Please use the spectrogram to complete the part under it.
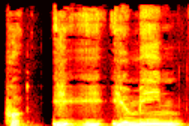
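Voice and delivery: high, stammering disbelief; shocked stammer. Acted. Son grasps that the donkey may be killed, shocked stammer. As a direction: stumble over the words as the awful truth dawns.

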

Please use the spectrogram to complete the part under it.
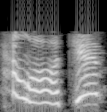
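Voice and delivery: granny voicing her false teeth, squeaky. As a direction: make the dentures talk in a squeak. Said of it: "in the squeaky voice she always used for the teeth".

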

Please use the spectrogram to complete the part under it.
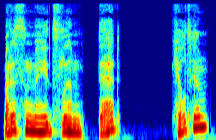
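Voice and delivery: the truth hits him; horrified disbelief. A narrator's reading. Length realises Slim was killed.

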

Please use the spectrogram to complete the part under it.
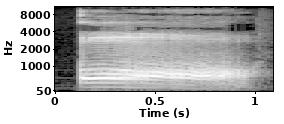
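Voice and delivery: loud, altered badger voice; a long, loud oh of wonder; amazed oh. All the other badgers hear of the find, amazed oh. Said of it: "machten alle anderen Dachse".

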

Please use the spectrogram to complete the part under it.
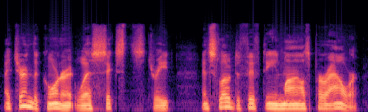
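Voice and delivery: ordinary delivery

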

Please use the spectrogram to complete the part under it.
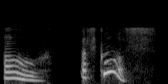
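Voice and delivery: sweet as pie, with a dig; mock-sweet and drawn out; sweetly. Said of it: "I said sweetly".

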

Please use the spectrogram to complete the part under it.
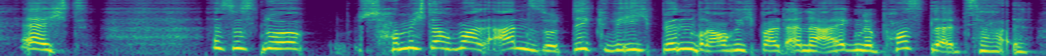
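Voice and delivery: high-pitched, exasperated self-pity; flustered complaining. A narrator's reading. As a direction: pregnant mother venting her woes. Pregnant mother fends off concern, complains.

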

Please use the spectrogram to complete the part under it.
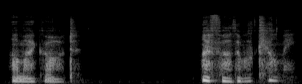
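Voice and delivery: put-on young man learning his girl is pregnant; hushed dread. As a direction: let the fear drop into a hush. Edwin shocked by pregnancy news.

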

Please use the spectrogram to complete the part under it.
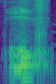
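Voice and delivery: intense whisper; very soft, with fierce feeling held in; barely audible intensity. A narrator's reading. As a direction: whisper it with all your force. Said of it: "so quietly it could not be heard".

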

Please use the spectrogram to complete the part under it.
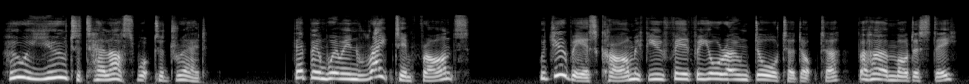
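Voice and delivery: high, loud indignant challenge; shouting out. A narrator's reading. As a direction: shout accusingly from an angry crowd. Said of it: "The women all shouted out at once".

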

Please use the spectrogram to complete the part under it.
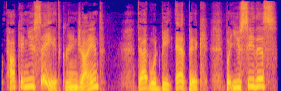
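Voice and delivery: high-pitched character voice in protest; doubting, agitated friend. Acted. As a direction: object earnestly, pitched well up.

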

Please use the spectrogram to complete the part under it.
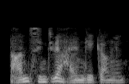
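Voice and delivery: ordinary delivery, nothing marked

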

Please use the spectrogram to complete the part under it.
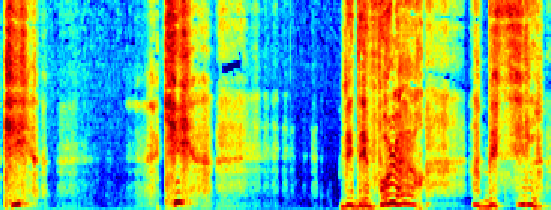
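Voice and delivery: panicked and high-pitched; a mild frightened outburst at her husband; frantic. A narrator's reading. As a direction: shriek it in a frenzy of fear. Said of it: "Elle frémissait".

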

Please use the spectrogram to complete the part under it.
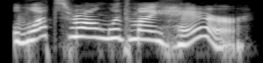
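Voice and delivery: high, slow whine; a bridesmaid whines about her hair, high and slow; whining. A narrator's reading. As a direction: whine it in wounded protest. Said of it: "I whined".

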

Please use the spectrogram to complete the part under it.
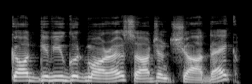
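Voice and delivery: put-on old official's sharp greeting. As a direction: snap out a cold greeting to the lawyer. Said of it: "he said in his sharp voice".

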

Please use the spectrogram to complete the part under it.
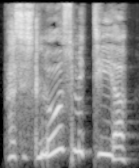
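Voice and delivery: high-pitched, affronted outburst; indignant hiss. A narrator's reading. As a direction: demand it in shocked anger. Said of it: "zischte sie".

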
